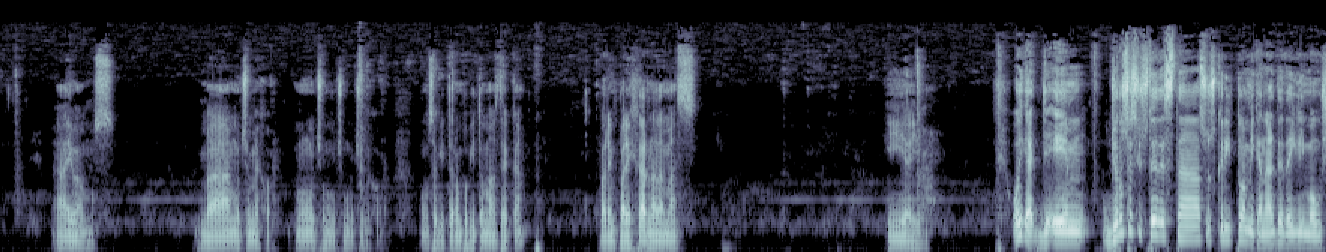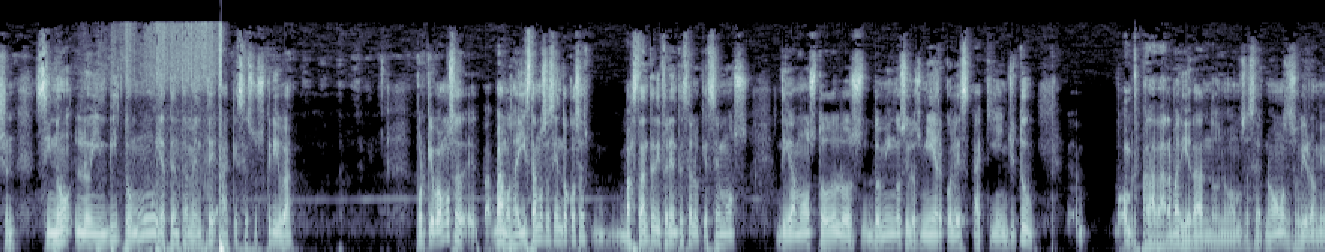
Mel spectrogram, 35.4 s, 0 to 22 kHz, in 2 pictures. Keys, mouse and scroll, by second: 2.3-5.1 ctrl+middle drag, 6.1 middle click, 6.9-14.0 ctrl+drag, 14.3-25.8 ctrl+shift+drag, 25.9 shift+middle click, 30.8-31.9 drag, 32.5-33.5 middle drag, 34.0 middle click, 34.7 click, 34.9-35.3 ctrl+drag.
